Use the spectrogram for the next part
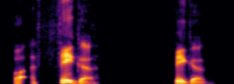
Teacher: You don't pronounce that R sound or that R letter.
